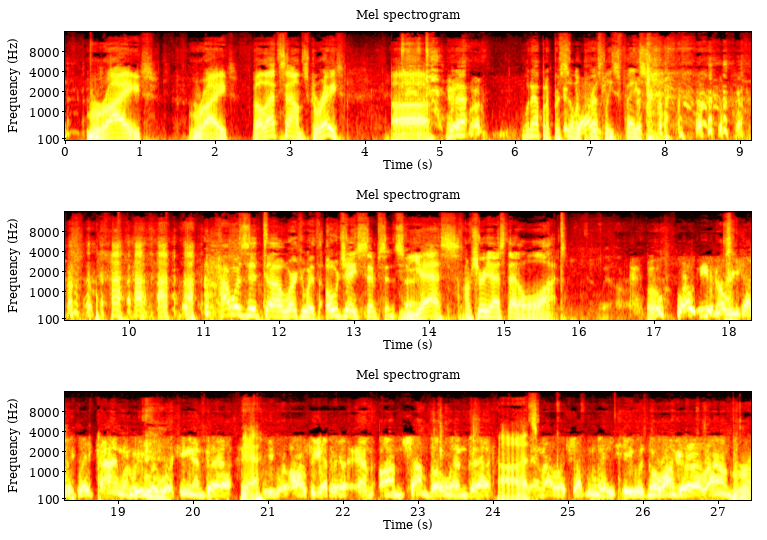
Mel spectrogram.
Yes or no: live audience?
no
